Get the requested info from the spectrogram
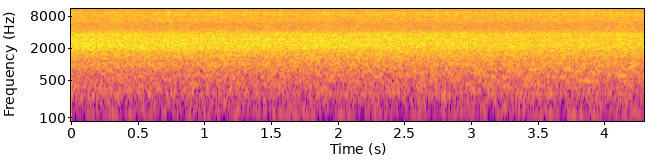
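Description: Rain falling as a steady, even hiss.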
